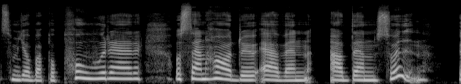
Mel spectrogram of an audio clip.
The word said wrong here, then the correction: adenosin: Uttalar jag det där rätt nu? Ad adenosin? Ja. Tur att jag har med dig.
